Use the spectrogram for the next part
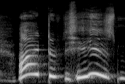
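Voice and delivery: very high, loud silly voice. Retelling an actor's first line in a film: imitating Brendan Fraser. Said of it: "he stands up and he's just like".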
